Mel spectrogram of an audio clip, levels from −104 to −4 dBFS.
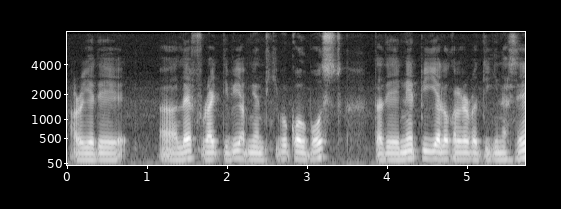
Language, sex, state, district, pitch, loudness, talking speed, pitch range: Nagamese, male, Nagaland, Dimapur, 110 Hz, -18 LUFS, 210 wpm, 105-115 Hz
